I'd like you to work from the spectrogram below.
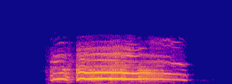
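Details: Rooster crowing once, loud and clear: a brief opening note, then a sustained, richly harmonic, slightly falling tone lasting about a second and a half before cutting off.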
